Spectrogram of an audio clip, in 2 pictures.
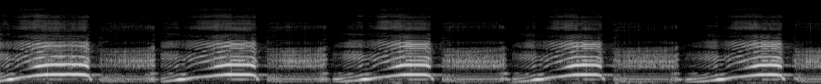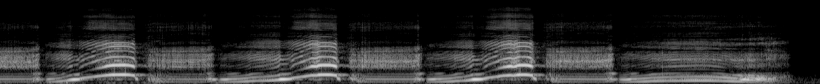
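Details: Angus bull in a barnyard calling to two other bulls across the yard to show he is the boss; loud rising-and-falling harmonic bellows repeated about every 1.7 seconds, ending on a lower drawn-out call.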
